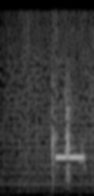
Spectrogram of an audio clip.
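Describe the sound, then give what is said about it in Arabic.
One brief touch-tone telephone beep as a call connects. It is faint and alone over a low background hiss. “طيب معنا اتصال ثم أعود إليكم”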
